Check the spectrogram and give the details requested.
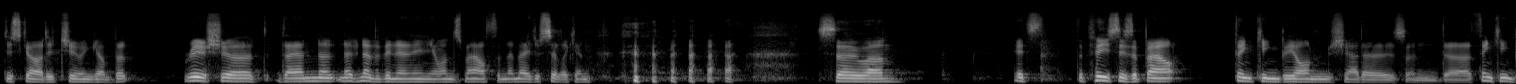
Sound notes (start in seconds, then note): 5.9 laughs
